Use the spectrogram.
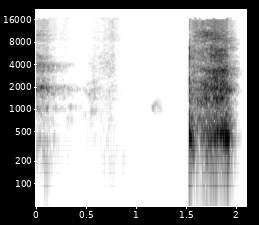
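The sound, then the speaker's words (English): A person clears their throat once in a short, harsh burst, heard alone after a moment of silence. “Excuse me, I got to catch my throat.”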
